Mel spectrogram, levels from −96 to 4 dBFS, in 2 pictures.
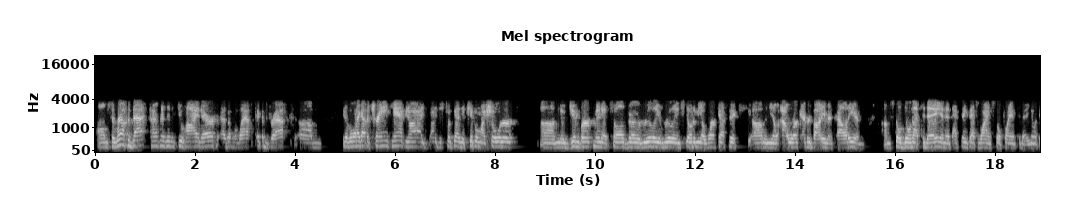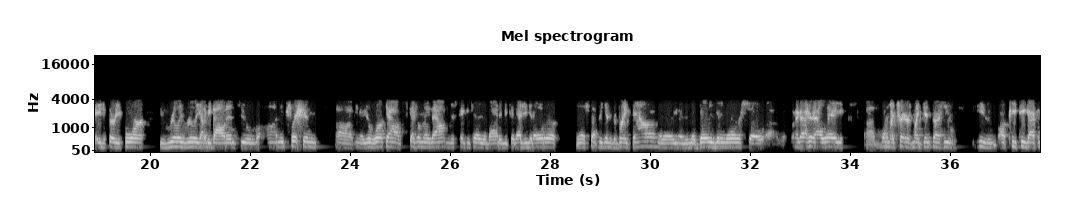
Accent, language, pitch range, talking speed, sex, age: American, English, 145-165 Hz, 245 wpm, male, 30-49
